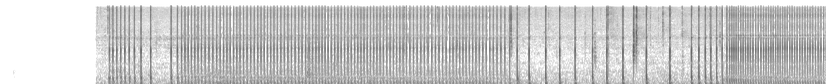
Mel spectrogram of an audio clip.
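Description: Recorded dolphins click rapidly.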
